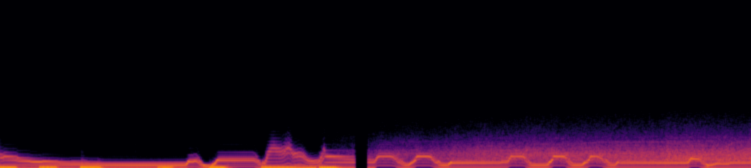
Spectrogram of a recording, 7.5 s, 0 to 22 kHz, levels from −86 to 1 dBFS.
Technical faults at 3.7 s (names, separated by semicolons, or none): playback stall; time-compressed catch-up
